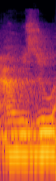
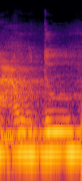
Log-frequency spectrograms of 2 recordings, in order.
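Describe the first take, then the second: First: The middle consonant is a z sound. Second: The middle consonant is a d sound. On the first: "bukan zaid"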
